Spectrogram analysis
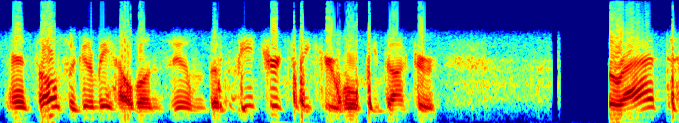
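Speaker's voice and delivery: usual speaking voice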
